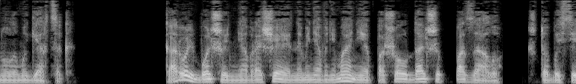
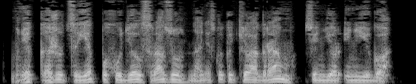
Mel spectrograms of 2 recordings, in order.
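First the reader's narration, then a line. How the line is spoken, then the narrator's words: Quiet confession. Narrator (Russian): тихо признался мне швейцарец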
